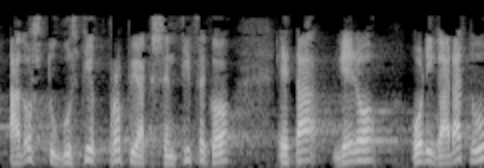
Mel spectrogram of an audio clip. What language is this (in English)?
Basque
